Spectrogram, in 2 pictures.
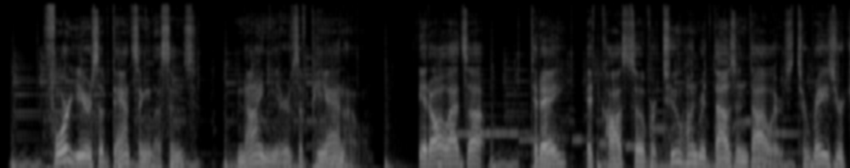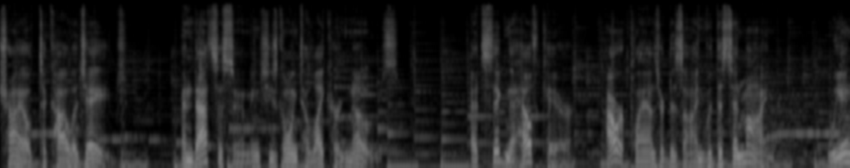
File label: Commercial; CIGNA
